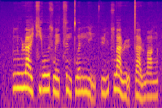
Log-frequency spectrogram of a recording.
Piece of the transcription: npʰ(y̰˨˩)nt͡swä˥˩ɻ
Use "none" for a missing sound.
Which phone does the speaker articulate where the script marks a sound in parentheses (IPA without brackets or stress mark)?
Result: y˧˥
